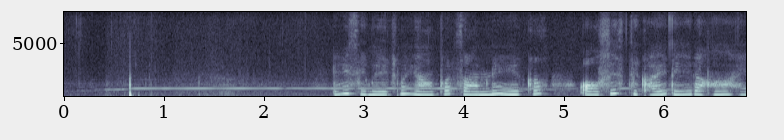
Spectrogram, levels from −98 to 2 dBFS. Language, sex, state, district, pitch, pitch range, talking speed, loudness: Hindi, female, Rajasthan, Jaipur, 330 Hz, 290-415 Hz, 105 wpm, -25 LUFS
